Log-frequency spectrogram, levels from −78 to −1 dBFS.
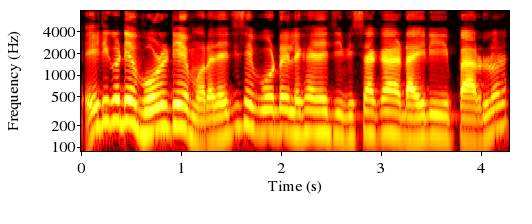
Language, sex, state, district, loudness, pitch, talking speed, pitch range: Odia, male, Odisha, Malkangiri, -17 LUFS, 155 Hz, 180 wpm, 135-185 Hz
